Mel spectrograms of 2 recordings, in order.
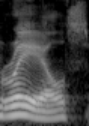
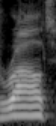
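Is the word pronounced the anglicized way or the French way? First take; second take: anglicized; French. First: The word is given an anglicized pronunciation. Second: The word is given its French pronunciation. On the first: The speaker calls it wrong. "make sure you don't call them rails" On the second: The speaker calls it right. "rals is French and that's the pronunciation"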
